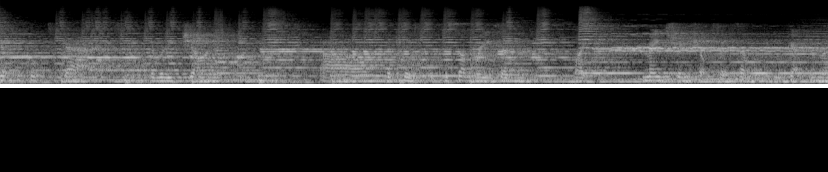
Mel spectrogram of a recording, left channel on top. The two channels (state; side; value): silent; right; 59 dB below the other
